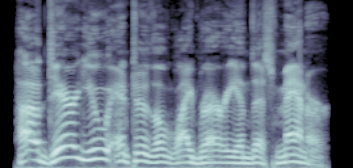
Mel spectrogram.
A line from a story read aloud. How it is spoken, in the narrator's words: I demanded sternly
